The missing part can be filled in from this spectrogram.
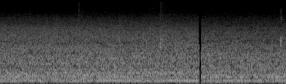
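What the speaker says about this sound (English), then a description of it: "this air conditioner is blowing, and I'm afraid that it'll be hard to hear" An air conditioner blows steadily, a constant broadband airy hiss with a low hum underneath, even and unbroken apart from one tiny click near the middle, heard in an antique 1919 elevator restoration setting.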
